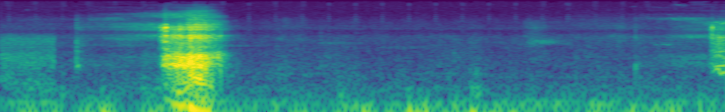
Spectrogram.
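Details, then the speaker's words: Newborn male llama cria, born with one-sided choanal atresia confirmed by vet, breathing with mouth open: a single brief, harsh snort against quiet breathing; noisy nasal snorting from one blocked nasal passage. "I noticed throughout the day he kept breathing with his mouth open and kept making these snorty noises"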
